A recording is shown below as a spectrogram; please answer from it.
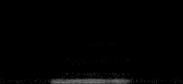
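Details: A single low, rumbling snore under a second long against a quiet room, from a very tired Labrador dog taking a mid-morning nap: snoring.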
